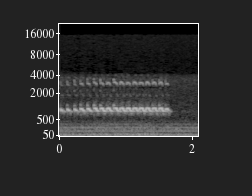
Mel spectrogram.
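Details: Female tawny owl in a nest box in the Netherlands, calling at night on 25 February 2016 as the male arrives with a mouse; a rapid series of wavering, slightly rising notes lasting about 1.7 seconds.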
